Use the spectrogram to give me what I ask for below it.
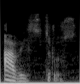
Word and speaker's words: avestruz: clasificamos como palabra aguda veamos el otro ejemplo avestruz digamos la hemos alta avestruz avestruz la fuerza de la voz la hacemos en la última sílaba sí y cruise aquí hacemos la fuerza por lo tanto es una palabra aguda porque tiene acento bien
